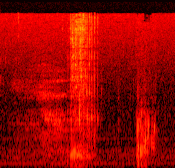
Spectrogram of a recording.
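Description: A man drinking makgeolli from a bowl: a noisy sip about half a second in, then a short throaty gulp near the end.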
